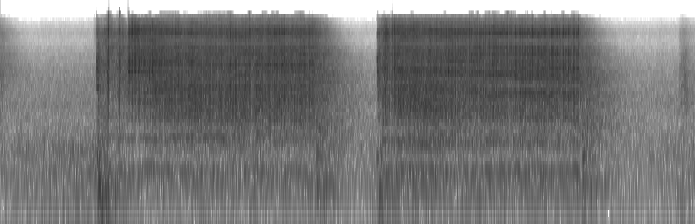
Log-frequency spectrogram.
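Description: A welding arc crackles and hisses in short bursts.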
